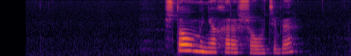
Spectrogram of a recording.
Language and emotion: Russian, neutral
